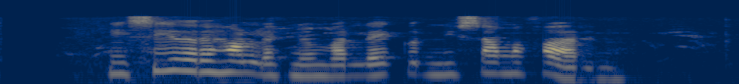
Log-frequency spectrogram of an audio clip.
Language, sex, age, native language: Icelandic, female, 40-49, Icelandic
